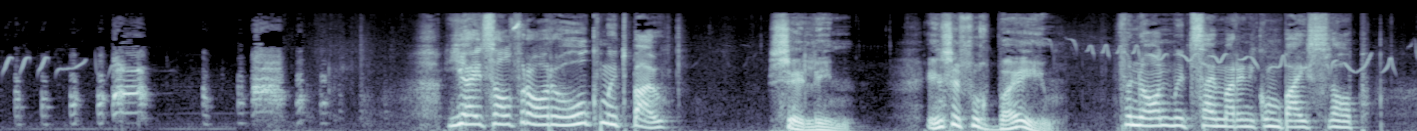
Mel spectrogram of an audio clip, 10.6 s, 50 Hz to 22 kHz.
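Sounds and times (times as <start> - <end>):
farm hen clucking and squawking: 0.0 - 3.0, 7.0 - 10.6
speech: 3.4 - 5.1, 5.9 - 10.3.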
